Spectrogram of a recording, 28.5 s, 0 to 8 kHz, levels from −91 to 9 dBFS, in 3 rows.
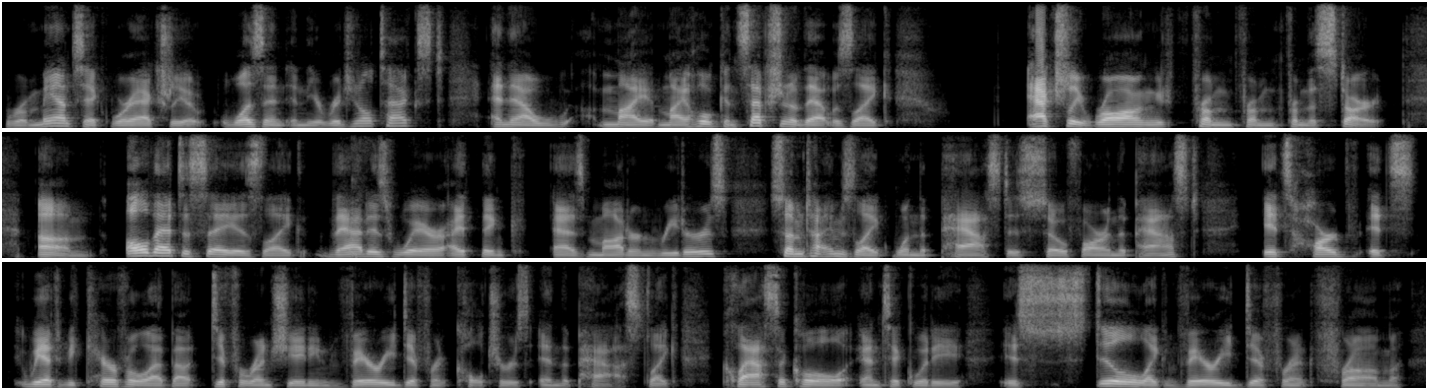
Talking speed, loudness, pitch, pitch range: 160 wpm, -27 LUFS, 115 Hz, 105-125 Hz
